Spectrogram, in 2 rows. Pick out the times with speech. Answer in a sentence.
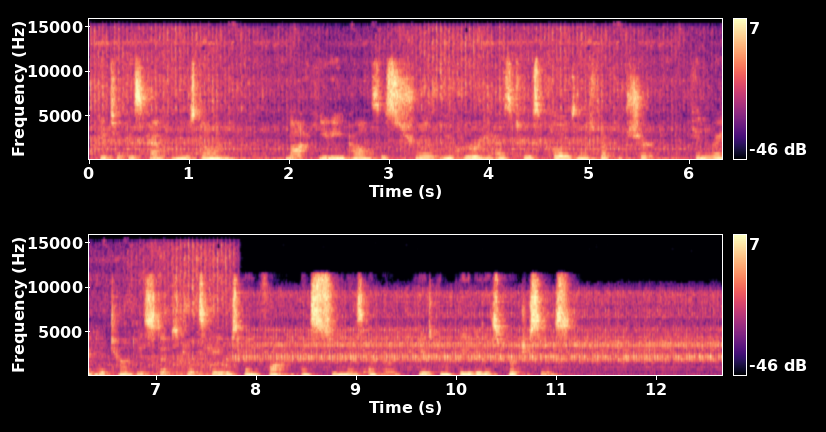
The speech can be heard from 0.0 to 11.2 s.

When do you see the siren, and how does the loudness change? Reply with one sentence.
You can't hear the siren here.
